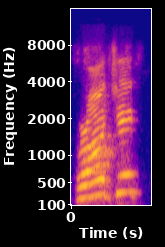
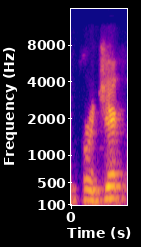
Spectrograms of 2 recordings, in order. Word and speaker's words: project: noun the stress is in the first part if it's a verb the stress is in the second uh part so this rule we can apply this rule for project or present exactly exactly how do you say project project where is the stress first i have a project so i have to project my ideas so it's exactly the same word but pronunciation is different why am i telling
